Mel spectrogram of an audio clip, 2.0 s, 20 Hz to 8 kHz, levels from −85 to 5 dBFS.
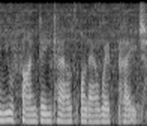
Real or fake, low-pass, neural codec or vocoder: fake; 7.2 kHz; vocoder, 22.05 kHz, 80 mel bands, HiFi-GAN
